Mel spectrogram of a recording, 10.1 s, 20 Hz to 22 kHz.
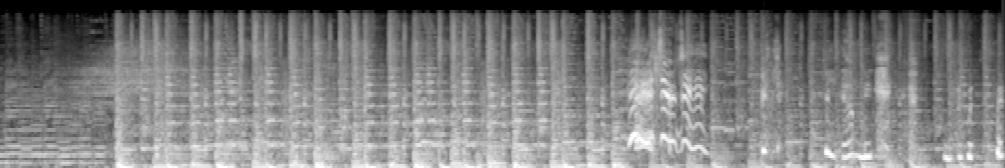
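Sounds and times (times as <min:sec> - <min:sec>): comic background music: 0:00.0 - 0:10.0.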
